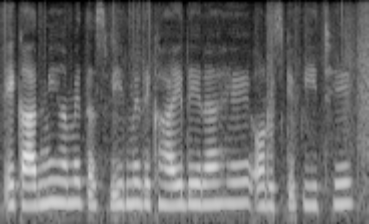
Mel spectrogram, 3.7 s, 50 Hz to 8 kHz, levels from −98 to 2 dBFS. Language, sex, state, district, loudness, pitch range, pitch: Hindi, female, Madhya Pradesh, Bhopal, -20 LUFS, 220-245 Hz, 235 Hz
